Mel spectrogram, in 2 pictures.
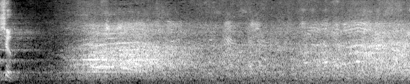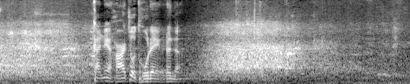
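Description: A large audience laughs and applauds in a big hall.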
